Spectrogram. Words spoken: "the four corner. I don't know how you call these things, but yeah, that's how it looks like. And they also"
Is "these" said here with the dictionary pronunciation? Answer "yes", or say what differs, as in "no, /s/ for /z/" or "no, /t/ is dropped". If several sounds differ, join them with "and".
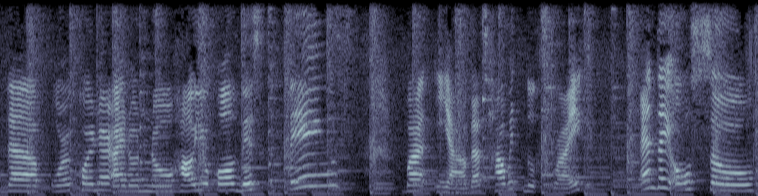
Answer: no, /s/ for /z/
